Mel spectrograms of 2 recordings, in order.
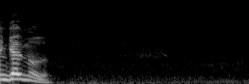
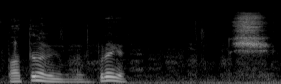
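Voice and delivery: ordinary delivery

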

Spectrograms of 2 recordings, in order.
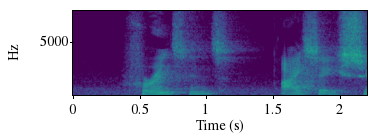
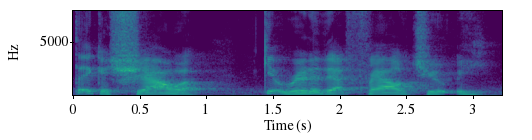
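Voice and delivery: loud cockney telling off; cockney accent; 2 semitones higher, 5 dB louder than usual. Shown as a demonstration. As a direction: snap at them in cockney. Example sentence in Cockney slang.

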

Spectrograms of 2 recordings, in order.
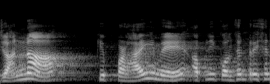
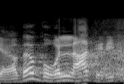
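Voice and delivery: mock exasperated heckle, loud at the start; agitated outburst; 3 semitones lower, 5 dB louder, slower than usual. Maddened audience getting up to confront the speaker, agitated outburst. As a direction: burst out like a fed-up listener. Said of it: "लोग बौखला जाएंगे".

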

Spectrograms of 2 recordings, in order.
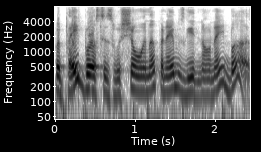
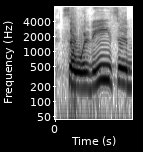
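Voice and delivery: ordinary delivery

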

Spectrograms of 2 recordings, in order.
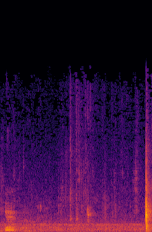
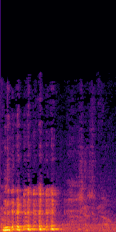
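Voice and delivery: laughing; 4 dB louder, much slower than usual. Real, not acted.

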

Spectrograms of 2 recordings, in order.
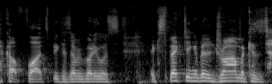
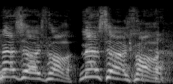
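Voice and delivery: put-on high, insistent, over-broad Australian accent; exaggerated Aussie accent; 8 semitones higher than usual. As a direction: repeat it in an ever broader Aussie twang. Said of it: "louder and louder in more of an Aussie accent".

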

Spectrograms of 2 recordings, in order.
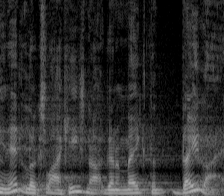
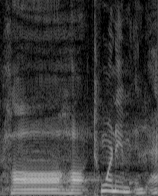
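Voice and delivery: ordinary talk, nothing marked

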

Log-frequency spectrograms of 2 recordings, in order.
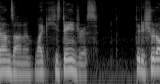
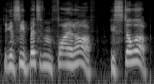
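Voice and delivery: very high, loud, frantic play-by-play; excited shouting; 8 semitones higher, 6 dB louder than usual. A narrator's reading. John reporting the attack from the statue, frantic shouting. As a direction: yell each new horror as it happens. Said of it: "shouted John".

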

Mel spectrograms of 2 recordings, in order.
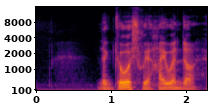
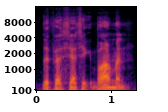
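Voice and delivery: ordinary delivery, nothing marked

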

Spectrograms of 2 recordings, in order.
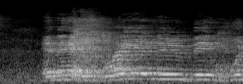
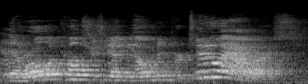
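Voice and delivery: dramatic announcement. Retold or imitated. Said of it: "chipper sixteen-year-old guy says".

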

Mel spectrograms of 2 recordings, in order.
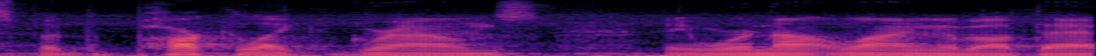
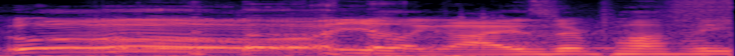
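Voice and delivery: usual speaking voice

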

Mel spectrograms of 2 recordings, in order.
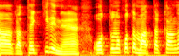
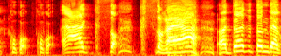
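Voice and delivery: frustrated; 5 semitones higher, 4 dB louder than usual. Real, not acted. Fails to grab item repeatedly.

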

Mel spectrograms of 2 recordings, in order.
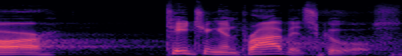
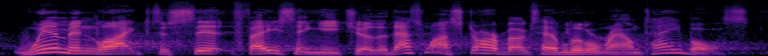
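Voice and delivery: ordinary delivery

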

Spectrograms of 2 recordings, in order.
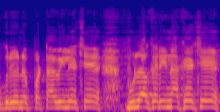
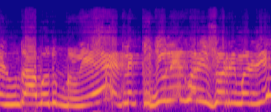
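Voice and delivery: high, flustered protest; high-pitched cornered excuse; exasperated defence; 7 semitones higher than usual. Acted. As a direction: plead helplessness in a raised pitch.

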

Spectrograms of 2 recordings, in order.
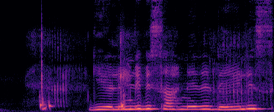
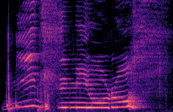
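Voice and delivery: stubborn whine; 7 semitones higher, much slower than usual. Acted. Refusing to go, stretched whine.

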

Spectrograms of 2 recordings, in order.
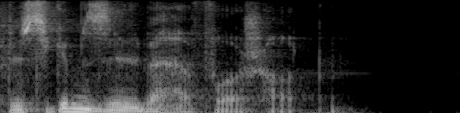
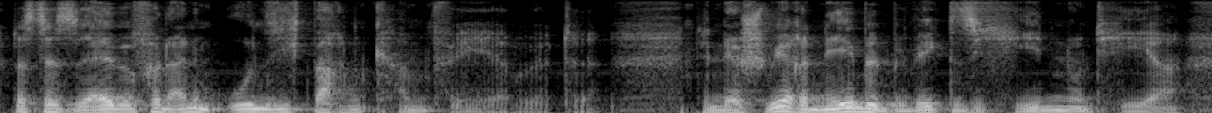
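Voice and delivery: usual speaking voice

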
